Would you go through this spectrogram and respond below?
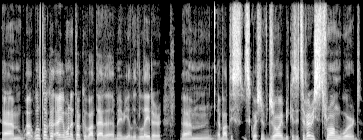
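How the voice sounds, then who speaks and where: Guy hosting a podcast chat, gravelly fry in his voice, kinda halting, rephrases a lot, very dry sound. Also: mid-range voice, animated, darkish tone, no room sound. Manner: halting, rephrases and repeats phrases. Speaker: podcast host. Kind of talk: conversational podcast interviewing.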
